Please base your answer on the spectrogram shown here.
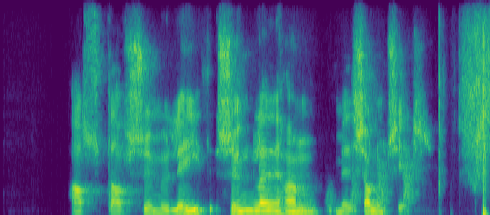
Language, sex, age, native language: Icelandic, male, 30-39, Icelandic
